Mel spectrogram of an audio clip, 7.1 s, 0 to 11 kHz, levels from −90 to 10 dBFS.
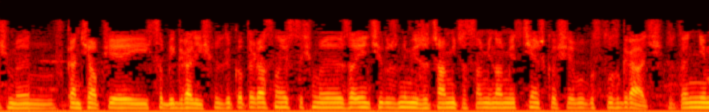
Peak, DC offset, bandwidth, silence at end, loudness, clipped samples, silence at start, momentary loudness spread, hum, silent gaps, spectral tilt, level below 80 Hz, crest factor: -10 dBFS; 1%; 6.2 kHz; 0 s; -28 LUFS; under 0.1%; 0 s; 6 LU; none; none; -7 dB/octave; -56 dBFS; 18 dB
